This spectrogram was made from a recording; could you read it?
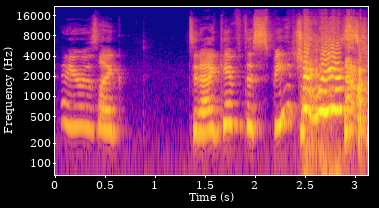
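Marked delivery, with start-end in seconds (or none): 1.3-3.1 high, loud, laughing question; hammed-up hopeful plea. Embarrassed proposer asking about his speech, hammed-up high plea. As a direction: ask it high, hoping against hope.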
